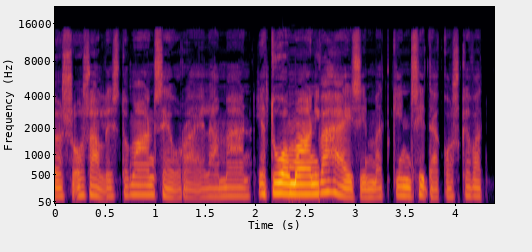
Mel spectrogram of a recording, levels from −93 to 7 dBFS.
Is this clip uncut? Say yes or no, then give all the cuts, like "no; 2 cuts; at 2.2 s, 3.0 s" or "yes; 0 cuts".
no; 2 cuts; at 2.0 s, 2.6 s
